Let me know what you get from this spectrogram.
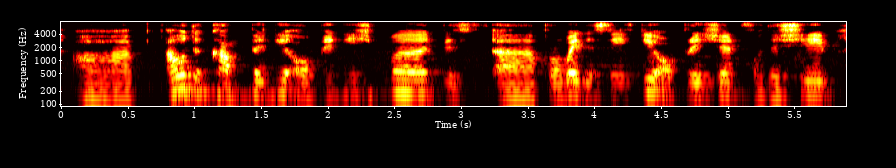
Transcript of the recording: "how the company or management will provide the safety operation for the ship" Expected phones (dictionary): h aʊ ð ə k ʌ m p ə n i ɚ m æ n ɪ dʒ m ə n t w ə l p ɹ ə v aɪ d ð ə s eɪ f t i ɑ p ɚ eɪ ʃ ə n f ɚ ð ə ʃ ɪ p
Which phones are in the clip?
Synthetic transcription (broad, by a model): h aʊ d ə k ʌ m p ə n i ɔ m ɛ n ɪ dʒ m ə n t w ə l p ɹ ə v aɪ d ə s eɪ f t i ɑ p ɚ eɪ ʃ ə n f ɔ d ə ʃ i p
